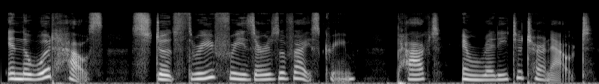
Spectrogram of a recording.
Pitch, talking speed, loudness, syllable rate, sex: 245 Hz, 150 wpm, -18 LUFS, 4.3 syllables/s, female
